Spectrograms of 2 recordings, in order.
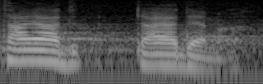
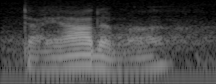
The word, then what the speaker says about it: diadema: Now, the word here, and I've already alluded to this, is not, Greek word is not diadema. Okay, I just mispronounced it. Whatever, it's fine. It's not diadema. Diadema, which would be royal crown.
